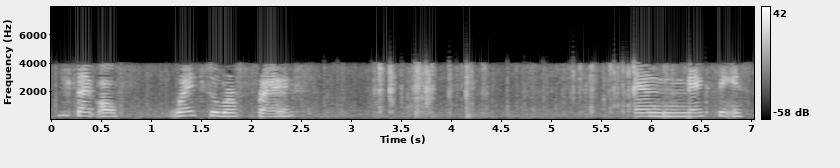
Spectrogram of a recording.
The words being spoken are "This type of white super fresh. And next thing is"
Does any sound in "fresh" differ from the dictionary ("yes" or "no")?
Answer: yes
